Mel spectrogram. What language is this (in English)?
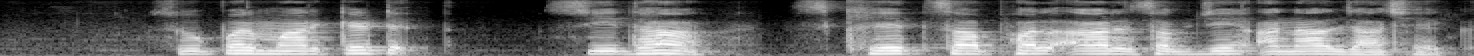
Magahi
